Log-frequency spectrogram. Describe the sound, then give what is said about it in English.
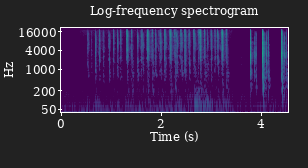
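Rapid, forceful keystrokes clatter on a computer keyboard in a dense, uneven burst, ending with a few especially hard, separated key slams. Fairly loud, with no voices. “Creator, please don't damage your keyboard.”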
